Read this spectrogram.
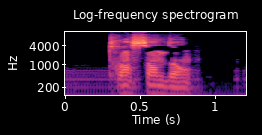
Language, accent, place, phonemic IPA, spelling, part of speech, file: French, France, Lyon, /tʁɑ̃.sɑ̃.dɑ̃/, transcendant, verb / adjective, LL-Q150 (fra)-transcendant.wav
- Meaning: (verb) present participle of transcender; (adjective) 1. transcendent 2. transcendental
